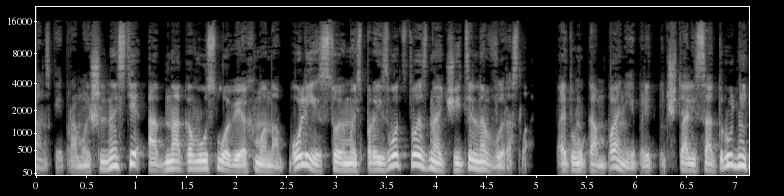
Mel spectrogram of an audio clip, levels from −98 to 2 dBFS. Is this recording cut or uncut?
uncut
